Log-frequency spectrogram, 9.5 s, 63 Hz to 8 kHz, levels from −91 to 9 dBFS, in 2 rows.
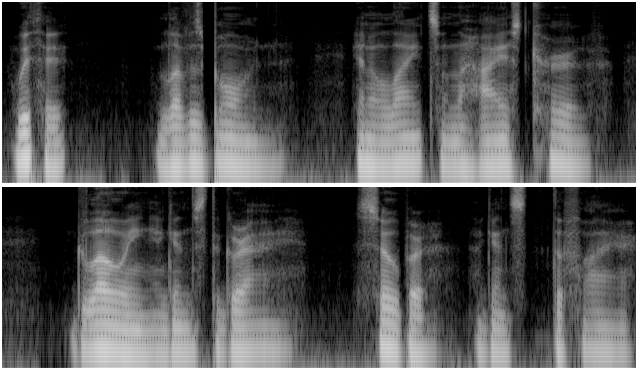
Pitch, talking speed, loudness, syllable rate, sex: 95 Hz, 120 wpm, -22 LUFS, 4.1 syllables/s, male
